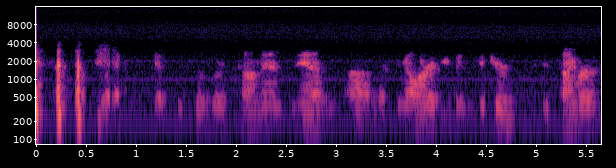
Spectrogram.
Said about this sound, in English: I think you have the Vimeo video going as well as Zoom, so we're hearing an echo in the background from one to the other.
